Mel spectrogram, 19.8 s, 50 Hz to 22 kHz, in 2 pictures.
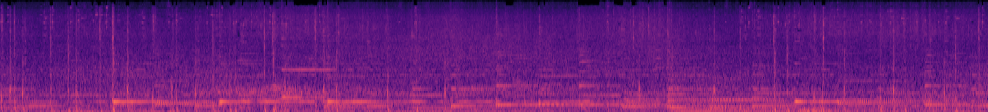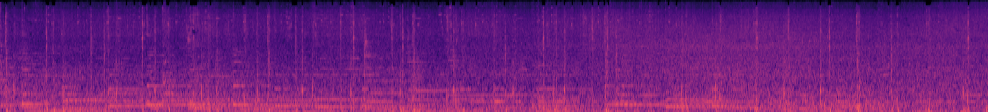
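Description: Hooves of a horse clip-clopping at a quick gallop in The Witcher 3: Wild Hunt, a steady rhythmic beat over a layered game soundscape and music, with no talk.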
